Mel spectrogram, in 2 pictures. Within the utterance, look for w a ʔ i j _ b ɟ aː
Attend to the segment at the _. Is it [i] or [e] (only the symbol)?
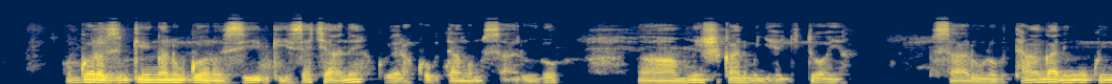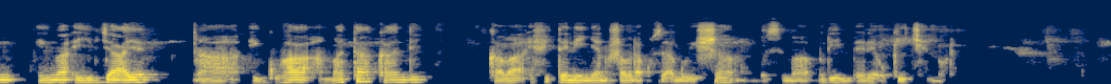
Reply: i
